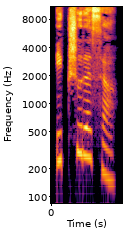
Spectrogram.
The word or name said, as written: ಇಕ್ಷುರಸ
